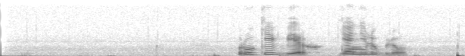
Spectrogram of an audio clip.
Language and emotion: Russian, neutral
